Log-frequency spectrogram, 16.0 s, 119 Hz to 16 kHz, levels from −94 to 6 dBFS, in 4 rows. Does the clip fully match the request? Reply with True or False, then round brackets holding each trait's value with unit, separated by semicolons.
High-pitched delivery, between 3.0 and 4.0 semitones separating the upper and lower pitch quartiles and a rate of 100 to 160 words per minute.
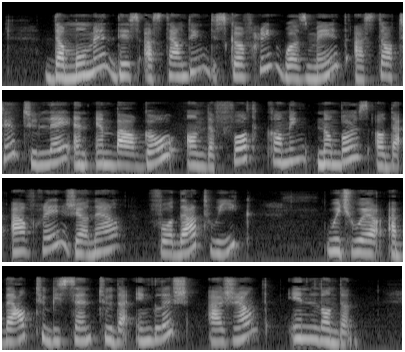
True (220 Hz; 3.7 semitones; 135 wpm)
